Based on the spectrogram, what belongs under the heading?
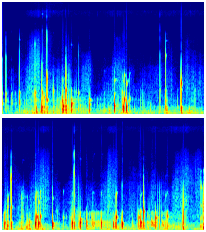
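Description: Frequent gurgling, bubbling and popping stomach noises throughout, typical active bowel sounds of gas and fluid moving through the gut.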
